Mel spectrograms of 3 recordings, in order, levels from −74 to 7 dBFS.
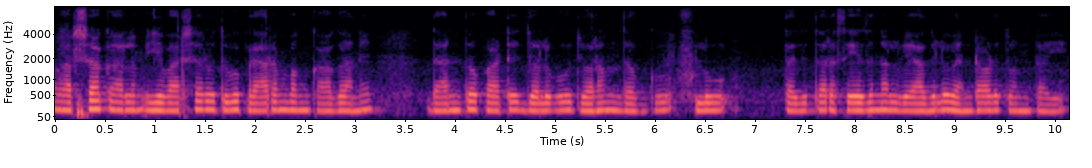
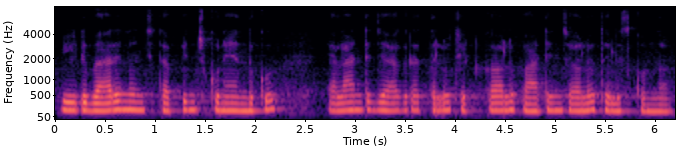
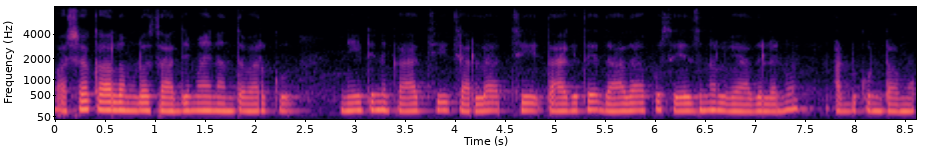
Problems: none marked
